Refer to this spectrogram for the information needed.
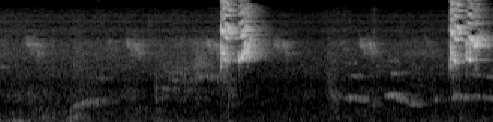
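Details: Green Fischer's lovebird chirping: two loud, harsh, shrill chirps about two seconds apart, with soft high twitters and faint whistles in between.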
